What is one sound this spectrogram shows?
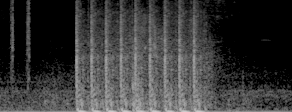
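An assault rifle fires rapid shots.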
